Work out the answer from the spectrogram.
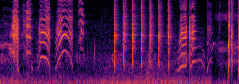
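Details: Indian ringneck parrot, a pet talking bird, gives arched harmonic squawk-like syllables, then a quick string of short staccato chatter notes and a final upward squeak.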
